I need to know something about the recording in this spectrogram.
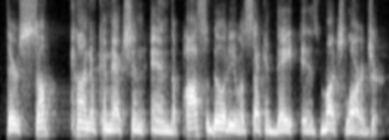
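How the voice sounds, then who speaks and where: A man's voice: lowish voice, normal speed. A man chatting informally and enthusiastically as a dating coach and guest, acting out imagined quotes as he gives advice. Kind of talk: casual conversational interview advice.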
